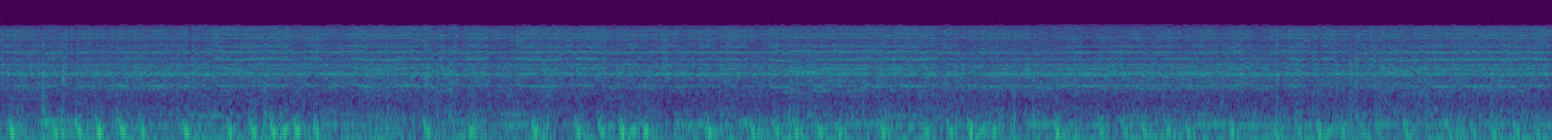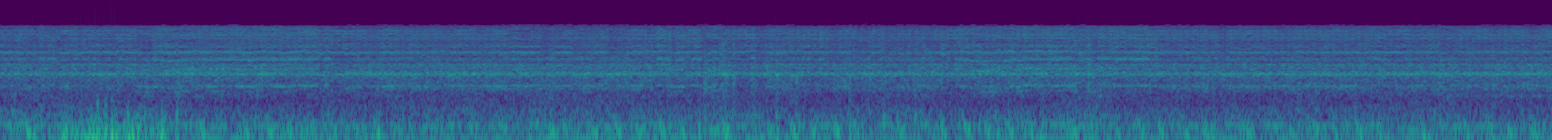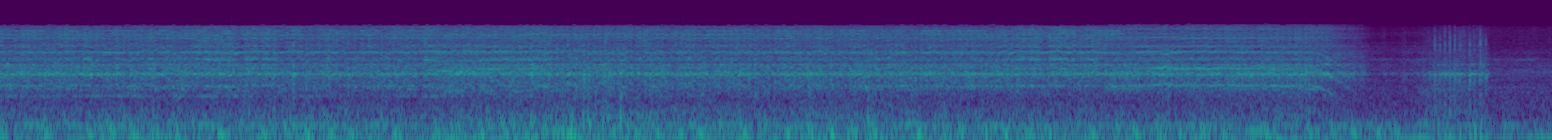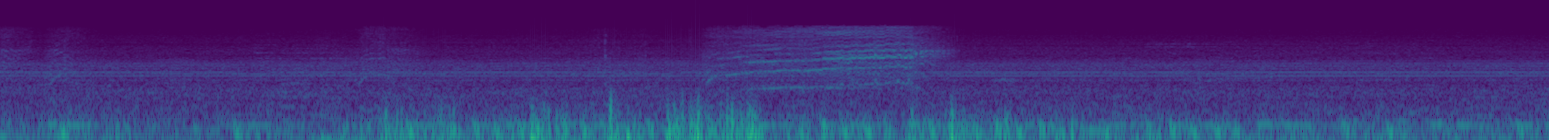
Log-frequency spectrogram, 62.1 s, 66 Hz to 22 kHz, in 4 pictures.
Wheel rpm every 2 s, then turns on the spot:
170, 170, 170, 160, 170, 170, 170, 160, 160, 170, 160, 170, 170, 160, 160, 170, 160, 160, 170, 170, 160, 160, 30, 0, 0, 0, 0, 0, 0, 0, 0.
44-46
